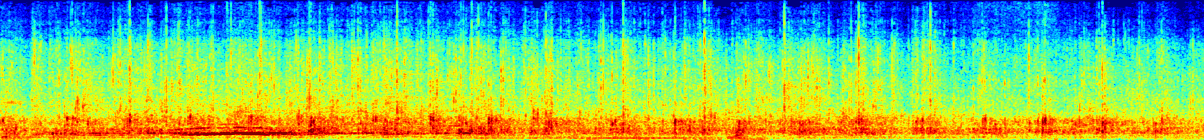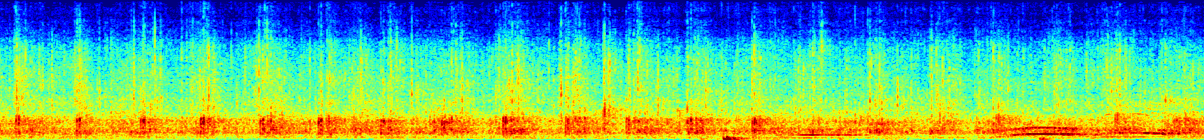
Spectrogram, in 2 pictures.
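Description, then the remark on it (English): An audience in a church applauds loudly and steadily for about twelve seconds for a visiting doctor and scholar, a dense wash of clapping hands with a few voices calling out underneath. “Please put your best hand clap together for Dr.”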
